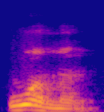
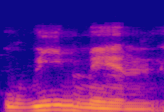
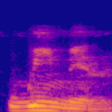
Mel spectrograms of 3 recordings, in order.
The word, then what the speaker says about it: women: Mas quando a gente vai para o plural, por mais que se escreva com O, a pronúncia é women, como se fosse um I.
